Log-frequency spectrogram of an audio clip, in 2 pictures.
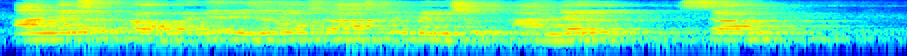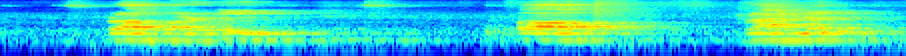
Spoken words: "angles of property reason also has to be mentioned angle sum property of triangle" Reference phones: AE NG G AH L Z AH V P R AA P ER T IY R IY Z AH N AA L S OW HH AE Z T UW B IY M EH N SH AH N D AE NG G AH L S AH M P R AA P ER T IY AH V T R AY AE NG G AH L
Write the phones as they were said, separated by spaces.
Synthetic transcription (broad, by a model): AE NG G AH L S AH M P R AA P ER T IY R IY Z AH N AA L S OW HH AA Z T UW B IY M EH N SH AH N AE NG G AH L S AH M P R AA P ER T IY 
